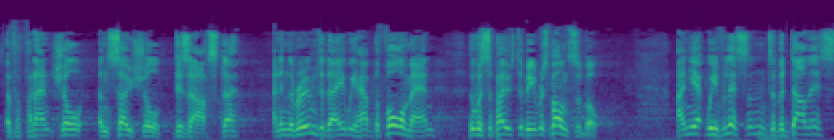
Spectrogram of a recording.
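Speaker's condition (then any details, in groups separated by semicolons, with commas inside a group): No condition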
